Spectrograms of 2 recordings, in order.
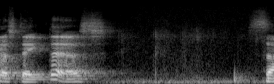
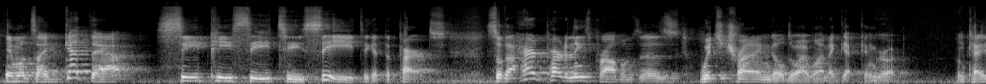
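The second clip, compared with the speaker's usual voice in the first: ordinary talk, nothing marked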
